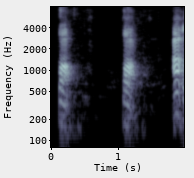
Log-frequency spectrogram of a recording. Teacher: O dalam pelapalan bahasa Arab hilangkan huruf o di benak kita th a-nya tebal tapi bukan o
